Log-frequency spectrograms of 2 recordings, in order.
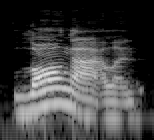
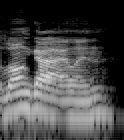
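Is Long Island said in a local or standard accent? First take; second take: standard; local. First: It is said in a standard, neutral accent. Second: It is said in a local Long Island accent.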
